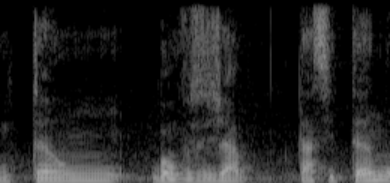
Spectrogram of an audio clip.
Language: Portuguese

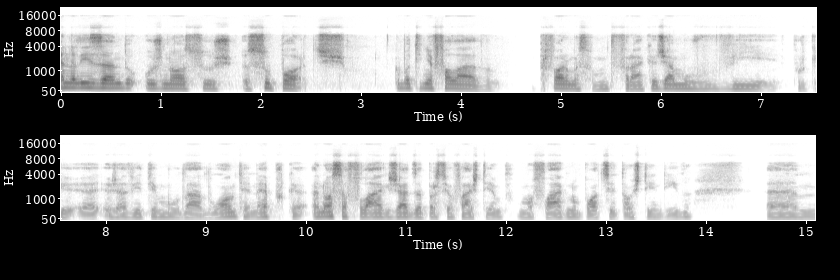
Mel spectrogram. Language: Portuguese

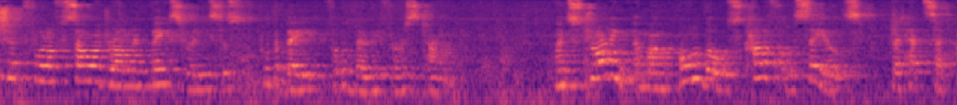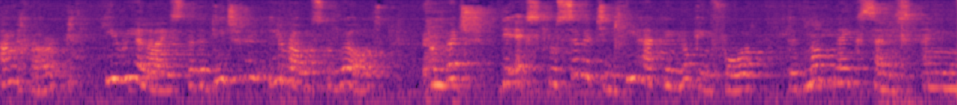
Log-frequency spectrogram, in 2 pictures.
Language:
English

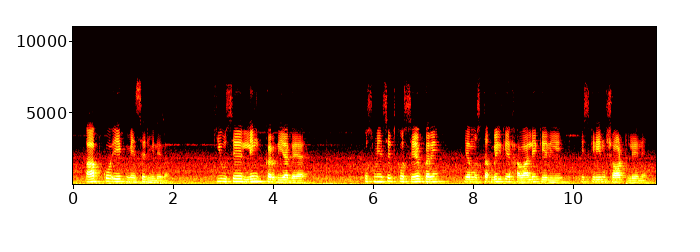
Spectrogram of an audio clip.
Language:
Urdu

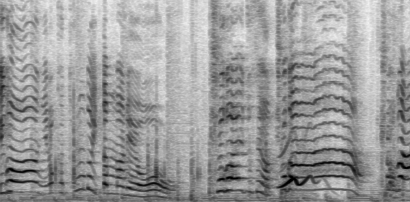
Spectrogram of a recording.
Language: Korean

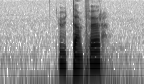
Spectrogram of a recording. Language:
Swedish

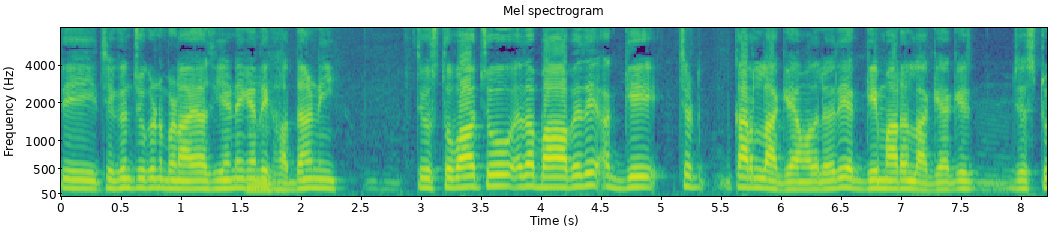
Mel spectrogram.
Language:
Punjabi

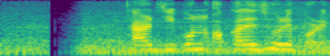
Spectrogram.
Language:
Bangla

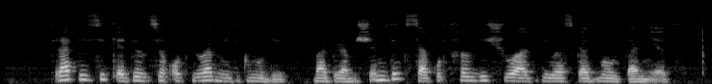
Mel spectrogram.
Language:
Georgian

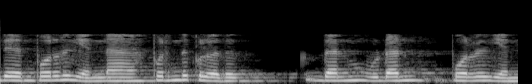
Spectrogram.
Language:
Tamil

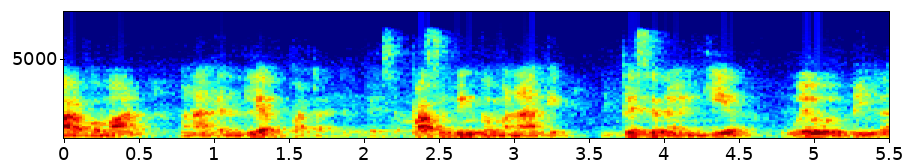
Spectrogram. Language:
Swahili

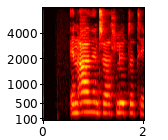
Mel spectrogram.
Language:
Icelandic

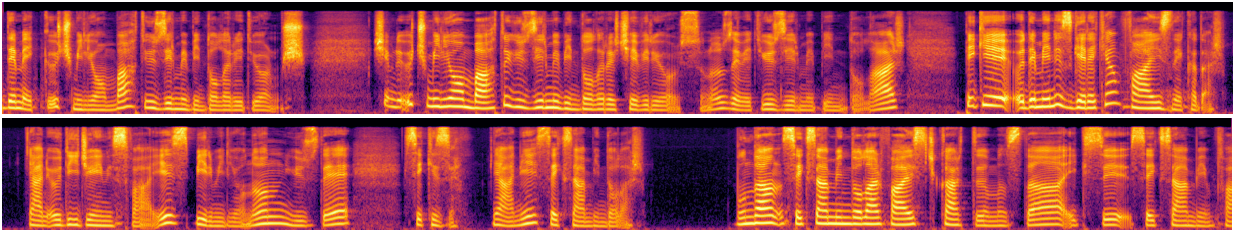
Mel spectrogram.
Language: Turkish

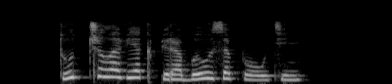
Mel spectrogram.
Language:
Belarusian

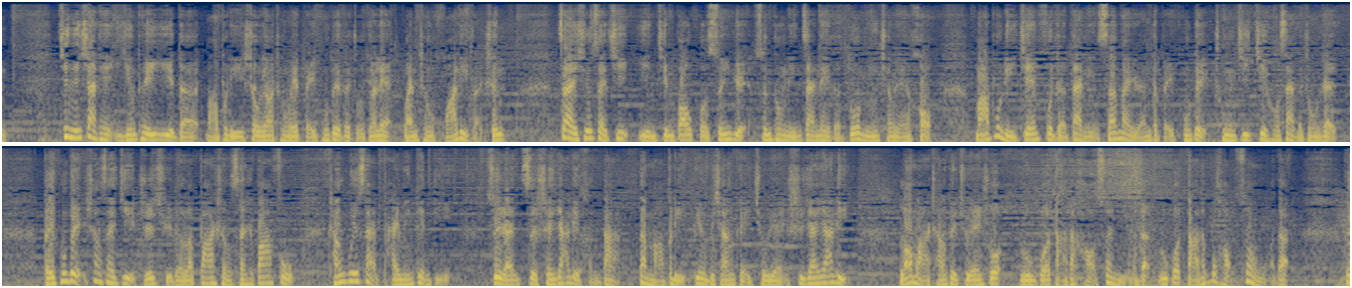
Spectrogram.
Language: Chinese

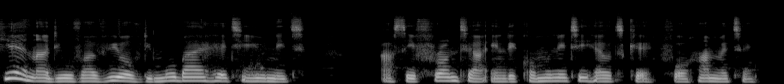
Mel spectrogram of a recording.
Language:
Nigerian Pidgin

